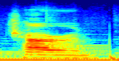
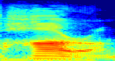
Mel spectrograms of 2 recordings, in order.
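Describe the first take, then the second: First: The name is said the British way. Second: The name is said the Greek way. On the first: "I am going to pronounce it" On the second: "in Greek, it's"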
